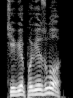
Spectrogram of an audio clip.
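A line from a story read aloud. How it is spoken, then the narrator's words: Grumbling. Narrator (Russian): проворчал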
